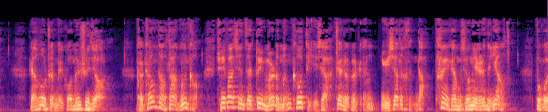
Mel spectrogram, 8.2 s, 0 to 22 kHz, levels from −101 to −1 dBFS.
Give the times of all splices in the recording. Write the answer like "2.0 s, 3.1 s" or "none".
5.7 s, 6.5 s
